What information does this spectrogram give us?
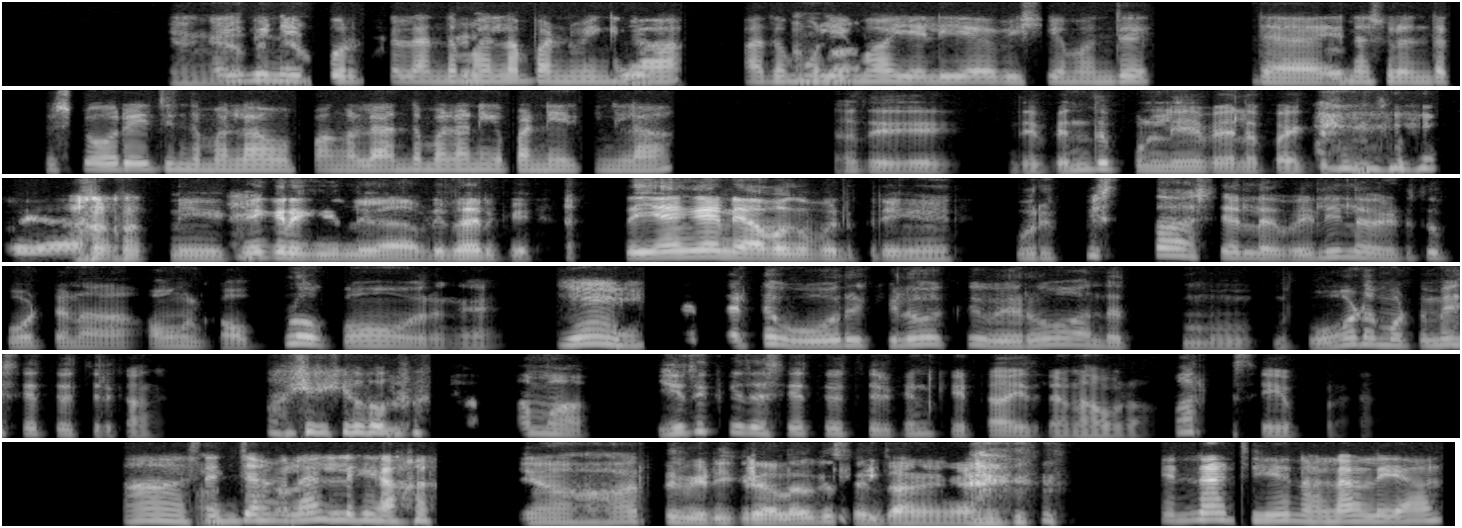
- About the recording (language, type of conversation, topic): Tamil, podcast, வீட்டில் உள்ள இடம் பெரிதாகத் தோன்றச் செய்ய என்னென்ன எளிய உபாயங்கள் செய்யலாம்?
- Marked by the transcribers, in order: distorted speech; laughing while speaking: "அத நியாபக படுத்துரீங்க"; laugh; laughing while speaking: "சொல்லுவாங்க இல்லையா? நீங்க கேட்கிற கேள்விலாம் … அவ்ளோ கோவம் வருங்க"; laugh; laughing while speaking: "ஐயையோ!"; laughing while speaking: "ஆஹ்! செஞ்சாங்களா, இல்லையா?"; laughing while speaking: "ஆர்ட்டா? என் ஹார்ட்டு வெடிக்கிற அளவுக்கு செஞ்சாங்கங்க"; laugh; other background noise; laughing while speaking: "என்னாச்சி? ஏன், நல்லா இல்லையா?"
